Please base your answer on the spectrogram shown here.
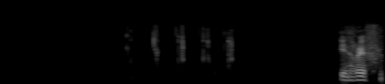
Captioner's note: champing sounds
